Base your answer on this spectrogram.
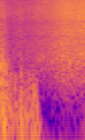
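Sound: flowing river water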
